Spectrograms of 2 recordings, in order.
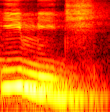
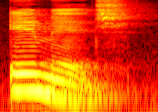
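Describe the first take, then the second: First: The first vowel sounds like ee. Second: The first vowel is between ee and eh. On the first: The speaker calls it wrong. "Não é um i" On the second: The speaker calls it right. "uma coisa in between"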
